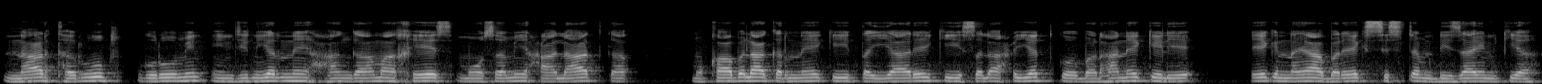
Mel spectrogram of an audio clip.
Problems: constant background noise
